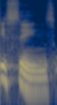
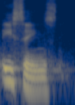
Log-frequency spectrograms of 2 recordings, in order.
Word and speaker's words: Essenes: And then there's a third group of people called the Essenes, or Essenes, depending on how you want to pronounce the E.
